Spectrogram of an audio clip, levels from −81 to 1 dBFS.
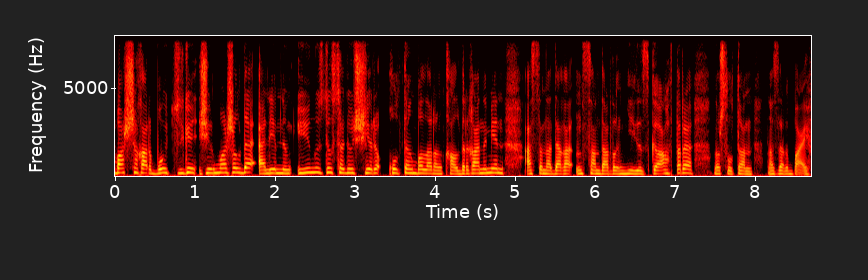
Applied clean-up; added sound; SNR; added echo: neural diffusion model UNIVERSE++.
